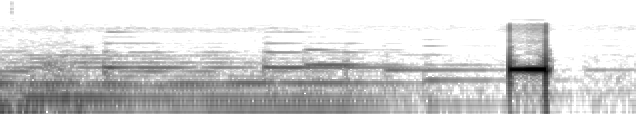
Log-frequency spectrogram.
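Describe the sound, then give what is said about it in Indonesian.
A single short, loud telephone ringback tone sounds near the end while a call is being placed, a brief steady beep after a few seconds of faint low humming, with no one speaking. “Kalau enggak ada nada tunggunya lagi, udah enggak ada tut-tut langsung halo gitu ya.”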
